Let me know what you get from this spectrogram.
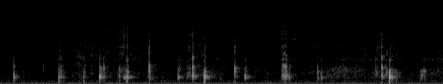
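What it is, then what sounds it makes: Cardboard phone box tapped. A small white rigid cardboard iPhone box with a lid is held in the hand while fingertips and nails tap and scratch its surfaces. About thirteen short, dry, irregular taps sound with little ring, mostly in the low-mid range, with light scratching between them.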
